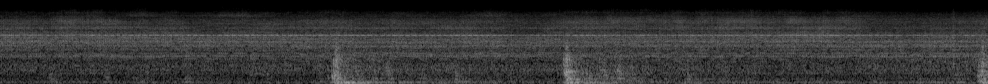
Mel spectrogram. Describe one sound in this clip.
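A steam locomotive rolls slowly closer.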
